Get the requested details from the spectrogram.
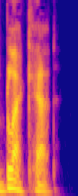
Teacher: I don't release the K sound twice. I just hold the K sound for a tiny bit longer, like a bridge, and then I release into the second word. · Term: gemination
